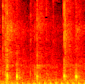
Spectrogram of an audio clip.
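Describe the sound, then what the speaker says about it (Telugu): A horse-drawn cart's hooves clip-clop on a Mumbai street, several crisp quick hoof strikes in an uneven trotting rhythm, close and clear, heard alone. "గుర్రపు బండి కూడా ఉన్నది."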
